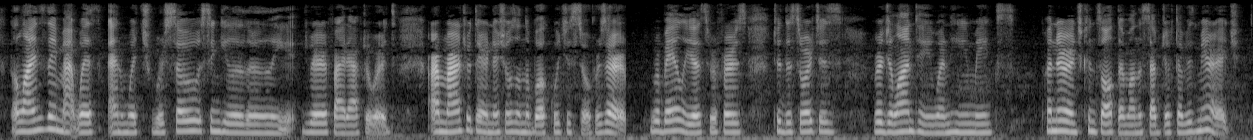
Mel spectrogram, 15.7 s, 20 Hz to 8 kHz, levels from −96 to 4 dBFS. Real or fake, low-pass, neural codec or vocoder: real; 7.2 kHz; none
